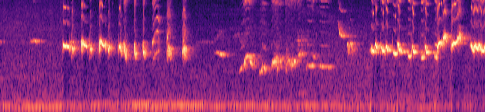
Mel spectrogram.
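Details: Orange-headed thrush song used to stimulate fighting birds: bursts of clicks and varied whistled phrases near the upper-middle range, dense rapid notes, a lower slurred warbling passage midway, steady low hum underneath.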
